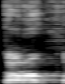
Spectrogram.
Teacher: را کو پر پڑھیں گے اور یہاں پر وقف کریں گے تو کاف کا زبر سکون سے بدل جائے گا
